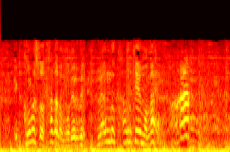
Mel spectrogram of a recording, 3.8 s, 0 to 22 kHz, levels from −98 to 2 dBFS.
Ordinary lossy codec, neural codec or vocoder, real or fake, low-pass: MP3, 32 kbps; codec, 16 kHz, 4 kbps, FreqCodec, larger model; fake; 7.2 kHz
